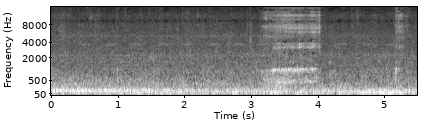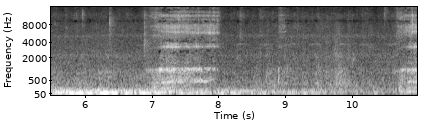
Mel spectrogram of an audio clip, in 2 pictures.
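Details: Loud, steady, low rattling snore from a sleeping adult, with occasional brief hissing noises in the room; snoring.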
